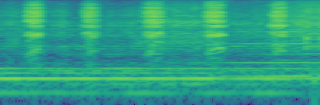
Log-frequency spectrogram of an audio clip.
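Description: Short, rapid gasping breaths, about three a second, of a shot and dying girl, over a steady low drone of dramatic film score.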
